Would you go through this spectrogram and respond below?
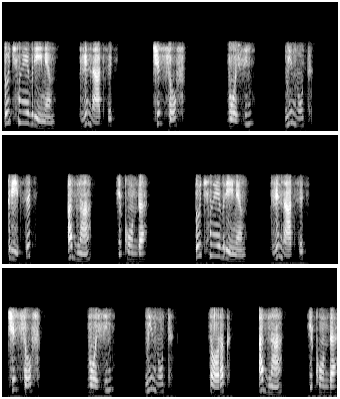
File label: Russian time service; Zagranica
